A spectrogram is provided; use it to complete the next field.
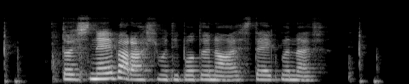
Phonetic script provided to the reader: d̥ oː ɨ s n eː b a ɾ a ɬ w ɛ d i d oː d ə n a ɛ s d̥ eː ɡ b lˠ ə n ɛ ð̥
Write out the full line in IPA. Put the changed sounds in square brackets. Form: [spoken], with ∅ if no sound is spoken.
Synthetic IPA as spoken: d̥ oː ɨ s n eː b a ɾ a ɬ w ɛ d i [b] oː d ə n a ɛ s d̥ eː ɡ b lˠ ə n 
